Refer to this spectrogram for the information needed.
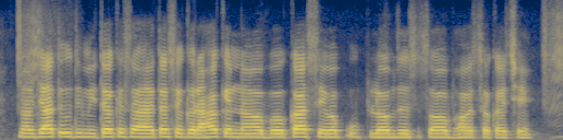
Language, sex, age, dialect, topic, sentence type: Maithili, female, 18-24, Southern/Standard, banking, statement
